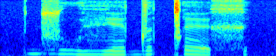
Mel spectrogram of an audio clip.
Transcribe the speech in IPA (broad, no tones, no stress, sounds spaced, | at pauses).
d͡z ṳ vʲ e d ə ǀ e x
